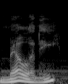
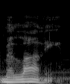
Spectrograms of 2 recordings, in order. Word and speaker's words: Mélanie: life and work of Milani bonus now if you look at her name you might be thinking it's pronounced Melanie but most of the time I've heard it pronounced Milani she was born on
